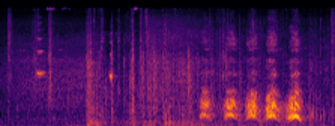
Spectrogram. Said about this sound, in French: Tout de suite, le chien des voisins se manifeste.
